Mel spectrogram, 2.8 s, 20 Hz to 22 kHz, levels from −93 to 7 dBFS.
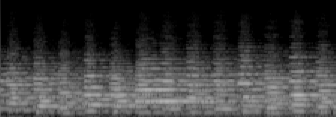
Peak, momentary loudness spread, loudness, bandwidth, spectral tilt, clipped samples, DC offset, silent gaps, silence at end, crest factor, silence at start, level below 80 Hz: -16 dBFS; 6 LU; -31 LUFS; 11 kHz; -6.5 dB/octave; under 0.1%; under 0.1%; none; 0 s; 14 dB; 0 s; -72 dBFS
